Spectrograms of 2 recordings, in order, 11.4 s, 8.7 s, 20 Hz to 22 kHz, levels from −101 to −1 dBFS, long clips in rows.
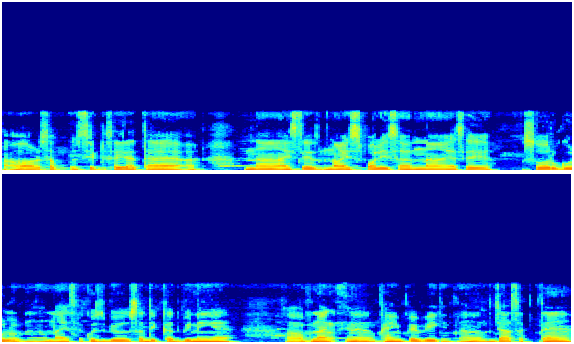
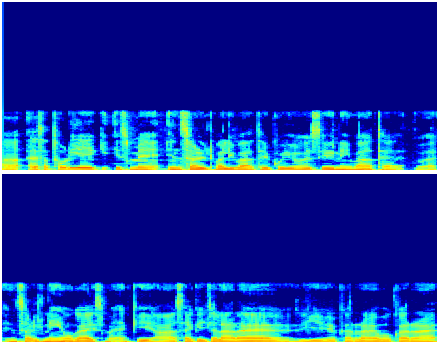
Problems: constant background noise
